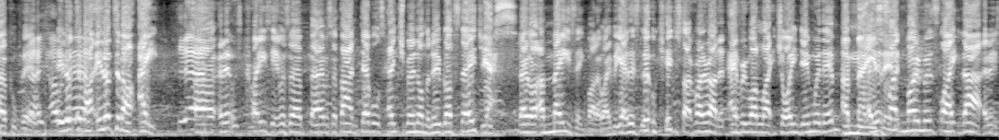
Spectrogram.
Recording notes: Live from Bloodstock 2023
